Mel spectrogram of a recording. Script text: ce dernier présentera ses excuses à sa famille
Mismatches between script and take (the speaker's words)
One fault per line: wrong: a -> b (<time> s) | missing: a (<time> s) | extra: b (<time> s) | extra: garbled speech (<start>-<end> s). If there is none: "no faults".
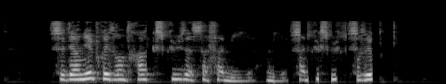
missing: ses (1.4 s)
extra: garbled speech (2.7-3.7 s)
